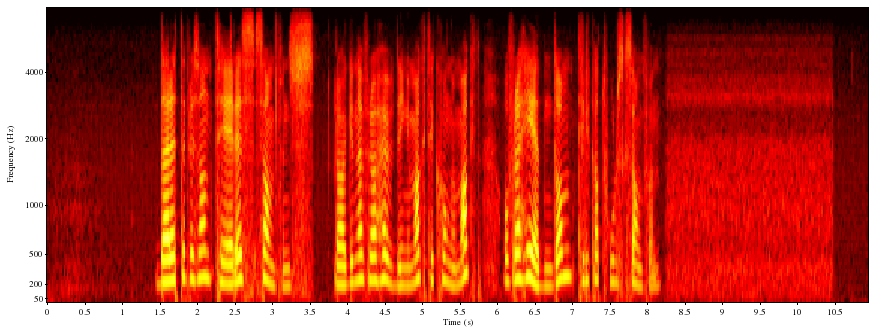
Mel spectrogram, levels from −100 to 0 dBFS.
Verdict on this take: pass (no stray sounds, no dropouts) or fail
pass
